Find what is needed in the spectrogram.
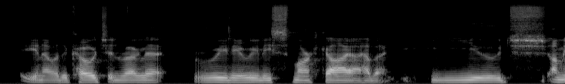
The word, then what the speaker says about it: Rögle: Actually, I think, you know, first and foremost, it's pronounced Rögle. You said Leksand. Great. You didn't say IF. So don't pronounce the BK as well.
